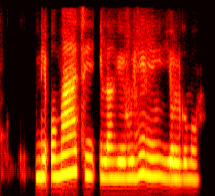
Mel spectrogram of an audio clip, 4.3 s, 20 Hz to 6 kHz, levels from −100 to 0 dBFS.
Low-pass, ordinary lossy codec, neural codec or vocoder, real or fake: 5.4 kHz; MP3, 48 kbps; codec, 24 kHz, 1.2 kbps, DualCodec; fake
